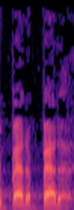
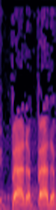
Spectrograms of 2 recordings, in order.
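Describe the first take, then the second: First: Said in the usual way. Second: Bata bata said as a distinct foreign-sounding babble, pætə pætə; mock babble sounds. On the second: Shown as a demonstration. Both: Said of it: "B A T T A".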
